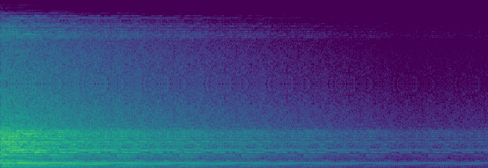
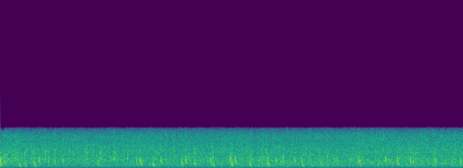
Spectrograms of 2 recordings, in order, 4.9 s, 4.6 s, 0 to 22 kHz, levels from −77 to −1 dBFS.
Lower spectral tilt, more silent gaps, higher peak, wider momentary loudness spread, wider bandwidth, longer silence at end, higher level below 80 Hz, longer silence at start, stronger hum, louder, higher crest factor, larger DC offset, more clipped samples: second, 0 dB/octave vs -3.5 dB/octave; neither; second, -4 dBFS vs 0 dBFS; first, 25 LU vs 1 LU; first, over 20 kHz vs 5.4 kHz; about the same, 0 s vs 0 s; about the same, -54 dBFS vs -56 dBFS; about the same, 0 s vs 0 s; neither; second, -19 LUFS vs -16 LUFS; about the same, 18 dB vs 18 dB; second, under 0.1% vs 0.5%; neither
